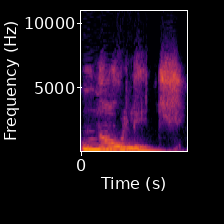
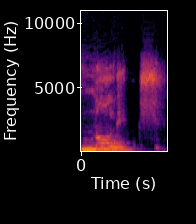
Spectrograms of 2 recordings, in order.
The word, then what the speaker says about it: knowledge: with that no okay but when we go to the noun this is different it's not knowledge it's knowledge knowledge it is the same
